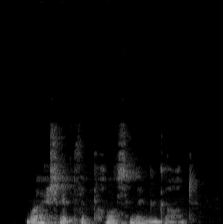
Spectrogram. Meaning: To vomit into a toilet bowl
- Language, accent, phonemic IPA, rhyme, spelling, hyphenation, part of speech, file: English, Southern England, /ˈwɜːʃɪp ðə ˈpɔːsəlɪn ˈɡɒd/, -ɒd, worship the porcelain god, wor‧ship the por‧ce‧lain god, verb, LL-Q1860 (eng)-worship the porcelain god.wav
